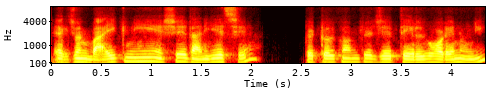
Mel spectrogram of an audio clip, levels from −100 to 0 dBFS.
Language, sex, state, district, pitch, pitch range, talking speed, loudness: Bengali, male, Odisha, Nuapada, 135 Hz, 125-145 Hz, 165 wpm, -19 LUFS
